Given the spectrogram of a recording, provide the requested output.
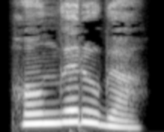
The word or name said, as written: ಹಂಗರಿಕೆ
